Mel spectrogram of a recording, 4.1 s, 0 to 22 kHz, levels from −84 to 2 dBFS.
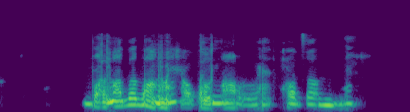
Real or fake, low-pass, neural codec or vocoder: fake; 7.2 kHz; codec, 16 kHz, 1 kbps, FreqCodec, larger model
